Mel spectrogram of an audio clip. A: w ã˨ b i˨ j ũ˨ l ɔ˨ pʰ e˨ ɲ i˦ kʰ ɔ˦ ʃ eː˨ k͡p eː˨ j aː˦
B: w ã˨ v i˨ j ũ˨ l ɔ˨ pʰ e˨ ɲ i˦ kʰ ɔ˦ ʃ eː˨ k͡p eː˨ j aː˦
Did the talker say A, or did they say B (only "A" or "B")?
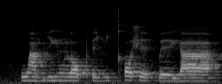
A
